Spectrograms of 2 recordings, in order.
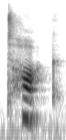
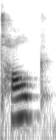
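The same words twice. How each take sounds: First: The L is silent. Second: The L is sounded. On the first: The speaker calls it right. "the L is silent" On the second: The speaker calls it wrong. "not talk"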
